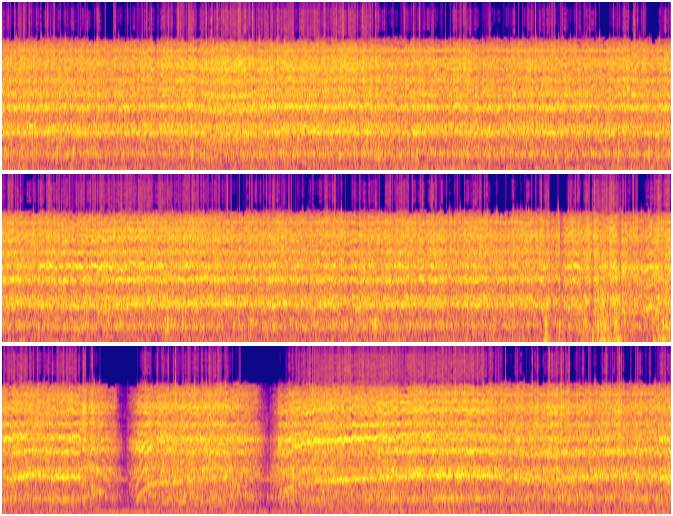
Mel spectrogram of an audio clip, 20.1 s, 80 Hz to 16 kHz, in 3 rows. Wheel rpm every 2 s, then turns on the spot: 230, 230, 230, 230, 230, 230, 210, 130, 190, 230.
none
